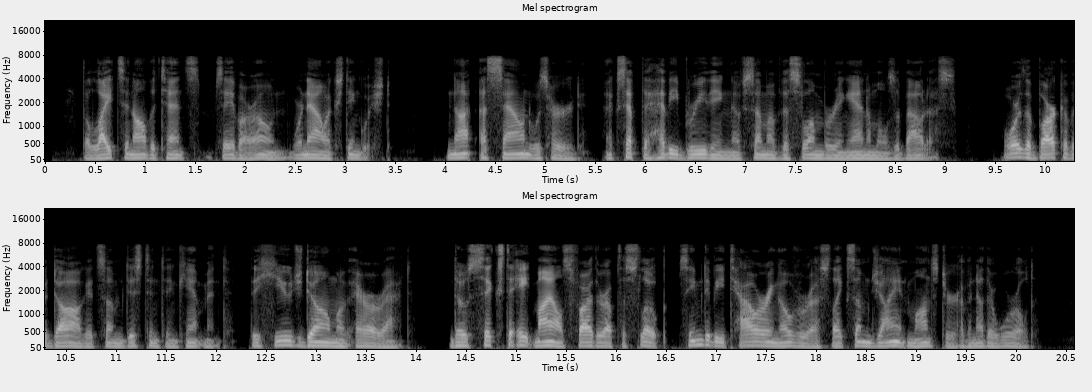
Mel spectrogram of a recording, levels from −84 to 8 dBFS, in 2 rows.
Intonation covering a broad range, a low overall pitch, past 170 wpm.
No: average, 3.0 semitones; very low, 95 Hz; average, 190 wpm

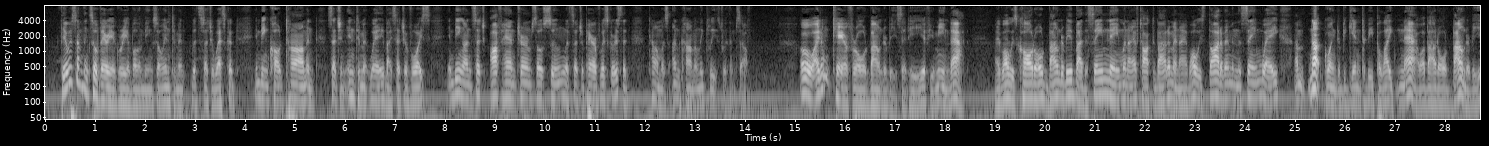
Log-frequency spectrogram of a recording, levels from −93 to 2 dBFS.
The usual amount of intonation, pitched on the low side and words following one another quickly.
Yes: average, 4.3 semitones; low, 105 Hz; fast, 215 wpm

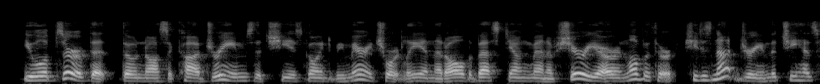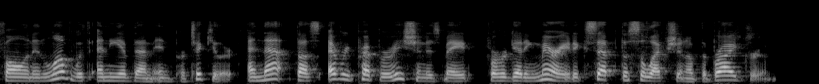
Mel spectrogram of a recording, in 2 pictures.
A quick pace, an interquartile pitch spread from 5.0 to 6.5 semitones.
Yes: fast, 235 wpm; average, 5.3 semitones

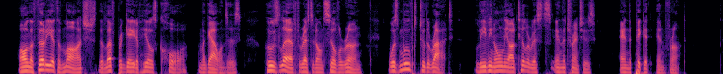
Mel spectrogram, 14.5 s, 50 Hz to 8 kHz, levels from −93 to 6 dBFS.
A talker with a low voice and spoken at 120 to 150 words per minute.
Yes: low, 120 Hz; average, 140 wpm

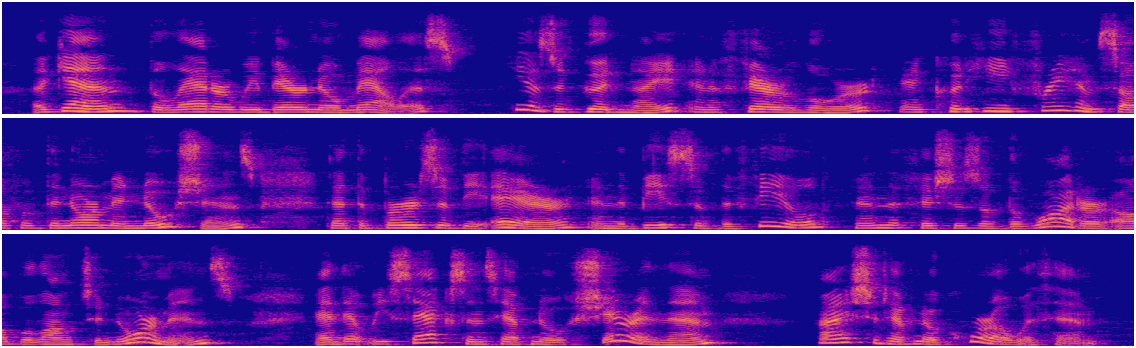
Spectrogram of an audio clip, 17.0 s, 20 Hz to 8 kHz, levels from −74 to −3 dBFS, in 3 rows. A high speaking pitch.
No: medium, 175 Hz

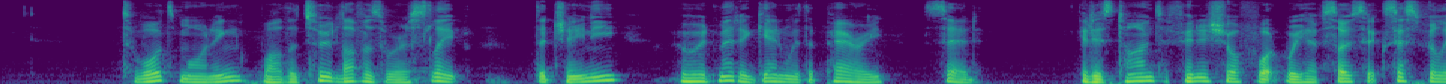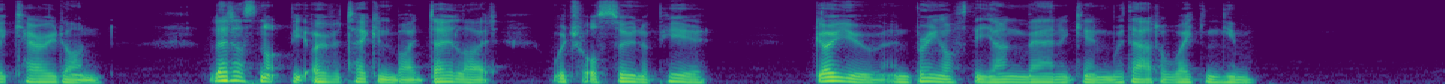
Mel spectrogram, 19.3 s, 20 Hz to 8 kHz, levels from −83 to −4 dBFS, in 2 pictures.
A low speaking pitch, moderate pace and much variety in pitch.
No: low, 105 Hz; average, 170 wpm; average, 4.0 semitones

